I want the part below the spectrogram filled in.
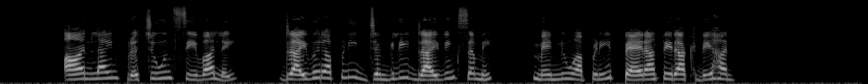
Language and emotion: Punjabi, fearful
